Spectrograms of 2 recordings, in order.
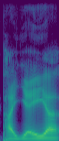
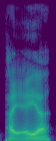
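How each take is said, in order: First: The middle of the word sounds like 'yay'. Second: The middle of the word sounds like 'a'. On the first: The speaker calls it wrong. "so many people have told me that I'm saying I'm saying paella" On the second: The speaker calls it right. "which is not is paella"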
